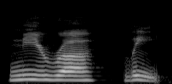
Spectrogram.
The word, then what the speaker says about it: nearly: Nearly. Keep the back of the tongue connected to the teeth. Near, and as you pronounce the R, push the tongue forward until you hear it change to an L.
